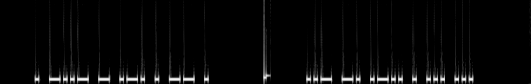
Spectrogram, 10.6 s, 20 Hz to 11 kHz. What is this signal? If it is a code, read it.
Morse code, heard as a keyed tone, about 17 wpm, 700 Hz. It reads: EXTREME UNLESS
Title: Sentences from Top 1300 Words - New Word Drill Alt - 17wpm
